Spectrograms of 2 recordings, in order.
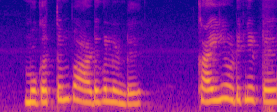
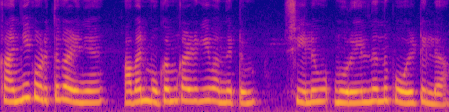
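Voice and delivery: ordinary delivery

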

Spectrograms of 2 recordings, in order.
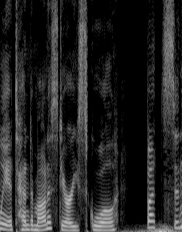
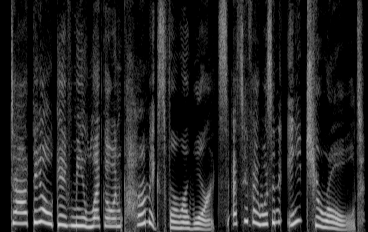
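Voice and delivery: put-on much higher little-girl voice; complaining child; 9 semitones higher than usual. Gifted girl complaining to dad about her rewards, indignant. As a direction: protest like an affronted child.

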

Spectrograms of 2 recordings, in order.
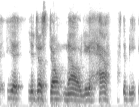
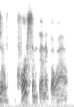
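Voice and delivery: matter of fact; 5 semitones lower, 9 dB quieter than usual. Retold or imitated. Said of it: "And he goes".

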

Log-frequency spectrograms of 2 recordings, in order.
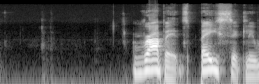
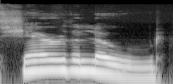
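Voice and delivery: put-on slow-motion film-quote accent, higher and drawn out; Sam's film accent; 5 semitones higher, much slower than usual. Gamer mimicking the slow-mo film scene, drawn-out imitated accent. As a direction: stretch it out in an imitated hobbit accent. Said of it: "in his accent".

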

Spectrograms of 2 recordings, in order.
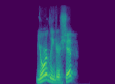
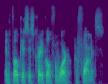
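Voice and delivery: ordinary talk

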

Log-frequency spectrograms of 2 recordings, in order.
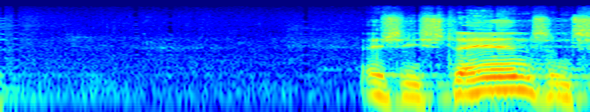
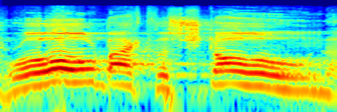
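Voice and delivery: much louder, slow commanding call; authoritative command; 8 semitones higher, 18 dB louder, slower than usual. Retold or imitated. Jesus ordering the stone rolled away, loud and commanding. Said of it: "with that same authoritative voice".

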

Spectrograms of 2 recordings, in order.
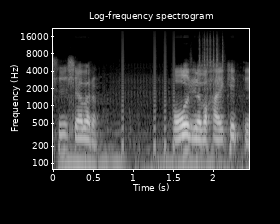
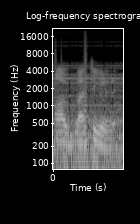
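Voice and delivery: usual speaking voice

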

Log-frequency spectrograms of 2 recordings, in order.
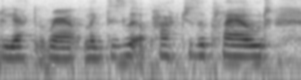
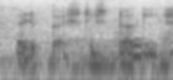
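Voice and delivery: cooing whisper; 14 dB quieter than usual. Real, not acted. Owner doting on the pug, cooing whisper. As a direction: whisper it lovingly.

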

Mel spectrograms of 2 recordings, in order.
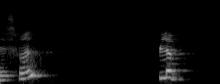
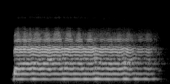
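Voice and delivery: loud long baa; loud sheep baa for kids; sheep bleat; 7 dB louder than usual. Shown as a demonstration. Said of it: "And this one?".

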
